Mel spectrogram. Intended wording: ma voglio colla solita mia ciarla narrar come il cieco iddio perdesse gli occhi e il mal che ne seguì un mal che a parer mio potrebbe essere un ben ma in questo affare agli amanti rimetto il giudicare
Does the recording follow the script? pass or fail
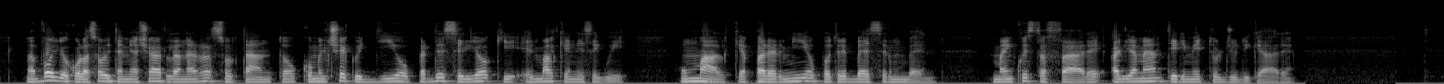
fail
